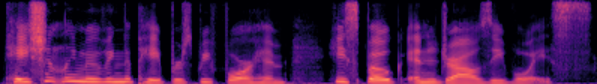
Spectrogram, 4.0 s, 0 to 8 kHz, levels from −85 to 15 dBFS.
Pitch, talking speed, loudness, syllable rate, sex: 230 Hz, 180 wpm, -19 LUFS, 5.9 syllables/s, female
